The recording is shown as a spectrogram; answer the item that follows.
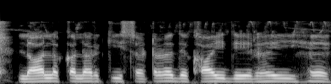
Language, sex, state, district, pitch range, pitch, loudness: Hindi, male, Madhya Pradesh, Katni, 135-145 Hz, 140 Hz, -14 LUFS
